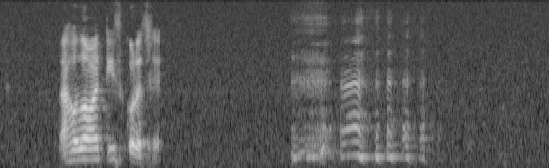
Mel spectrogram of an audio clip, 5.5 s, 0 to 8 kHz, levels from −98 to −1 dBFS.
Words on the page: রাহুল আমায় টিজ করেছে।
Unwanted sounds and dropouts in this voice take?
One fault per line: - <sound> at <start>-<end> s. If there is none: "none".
- laugh at 2.9-4.5 s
